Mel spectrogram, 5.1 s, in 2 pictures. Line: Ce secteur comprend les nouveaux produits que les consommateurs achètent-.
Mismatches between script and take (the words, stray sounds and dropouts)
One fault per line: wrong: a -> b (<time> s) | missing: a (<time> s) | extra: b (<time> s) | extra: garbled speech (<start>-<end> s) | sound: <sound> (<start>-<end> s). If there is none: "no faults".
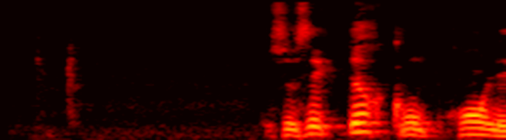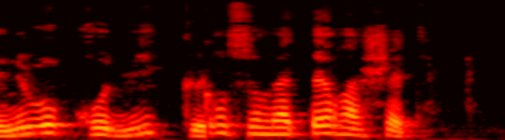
missing: les (3.5 s)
